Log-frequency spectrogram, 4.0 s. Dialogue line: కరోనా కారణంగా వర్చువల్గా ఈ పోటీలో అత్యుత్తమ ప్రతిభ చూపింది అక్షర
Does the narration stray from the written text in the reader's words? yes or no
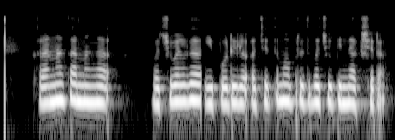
no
